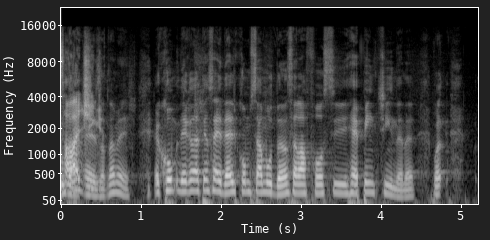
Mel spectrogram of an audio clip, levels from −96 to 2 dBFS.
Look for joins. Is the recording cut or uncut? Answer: uncut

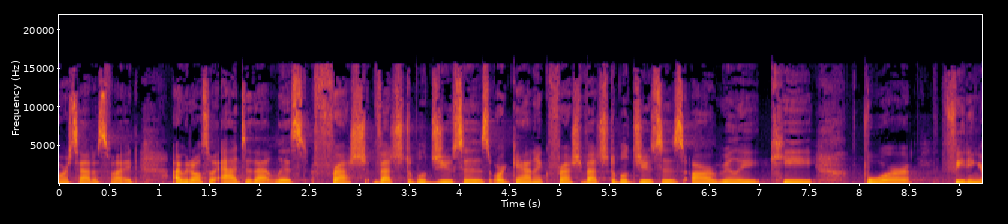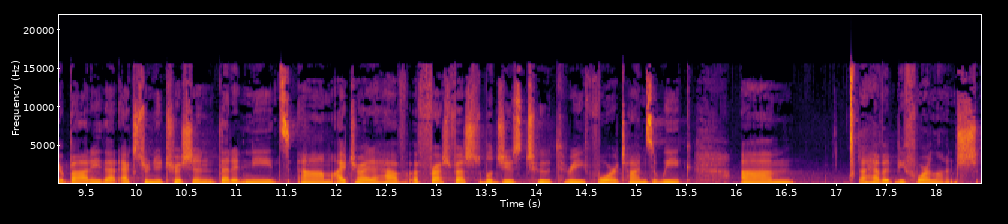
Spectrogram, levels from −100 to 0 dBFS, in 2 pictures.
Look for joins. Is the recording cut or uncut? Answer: cut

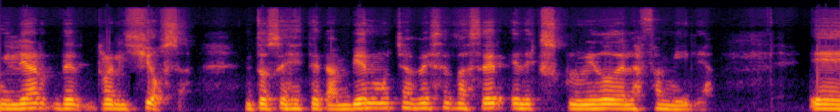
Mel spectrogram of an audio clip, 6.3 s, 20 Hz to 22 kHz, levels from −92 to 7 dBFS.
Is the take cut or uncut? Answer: uncut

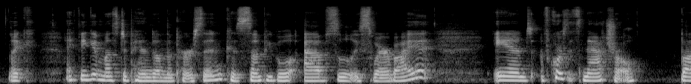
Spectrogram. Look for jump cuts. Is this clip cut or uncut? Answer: uncut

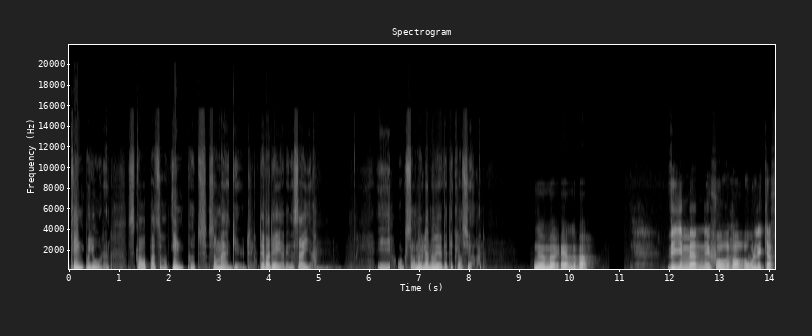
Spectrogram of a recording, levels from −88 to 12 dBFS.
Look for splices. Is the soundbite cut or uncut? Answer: cut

